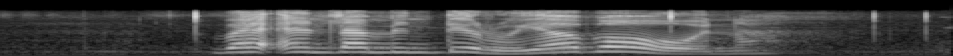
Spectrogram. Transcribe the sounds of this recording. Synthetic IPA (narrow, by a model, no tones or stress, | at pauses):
βaʔɛnd͡ɮamintʼir̤ɔjaβɔːna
